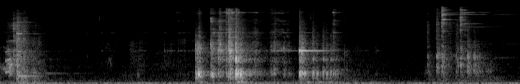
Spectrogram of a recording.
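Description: Dishes, pots and cutlery clink and clatter as kitchen items for making protein fluff are gathered and set down on a surface. A few separate bursts of rattling and knocking come between quieter stretches, with no talk.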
